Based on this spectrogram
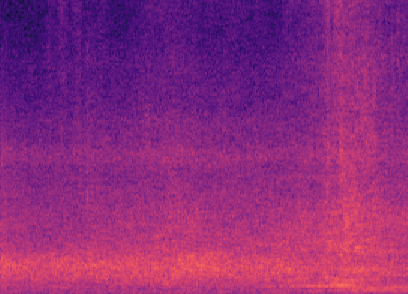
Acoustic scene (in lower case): street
